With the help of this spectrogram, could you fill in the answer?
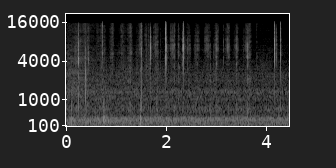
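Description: Long black nails tap and scratch a small, solid orange wax pumpkin candle partly held in the hand. Quiet, sharp, bright clicks come in short bursts over a soft, steady scratching and a low background hum, each tap dying away almost at once.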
